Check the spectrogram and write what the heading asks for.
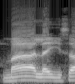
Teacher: میم ساکن کے بعد میم ہے، ادغام کریں گے میم کا میم میں ، ما لیسا الف مدہ ہے، ایک الف کے برابر کھینچنا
